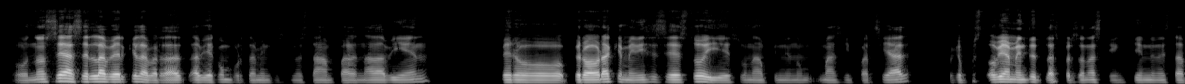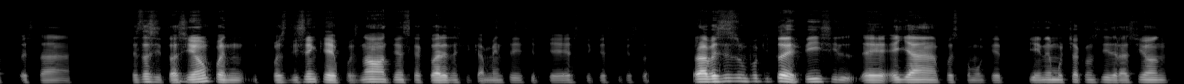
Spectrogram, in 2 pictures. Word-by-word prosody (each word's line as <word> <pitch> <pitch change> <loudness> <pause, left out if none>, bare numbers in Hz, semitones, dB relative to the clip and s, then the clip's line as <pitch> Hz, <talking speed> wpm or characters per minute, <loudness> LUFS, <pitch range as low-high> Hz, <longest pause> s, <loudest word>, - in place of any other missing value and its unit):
o 100 0 -9
no 120 +4 -1
sé, 145 +4 +6
hacerla 130 -1 +7
ver, 120 -1 +4
que 130 - -2
la 120 - +4
verdad, 100 0 0
había 105 0 -2
comportamientos 100 -3 -13
que - - -28
no 100 - -17
estaban 100 0 -12
para 95 +1 -8
nada 100 +1 -5
bien. 110 +8 -7 0.7
Pero 100 -2 0
pero 110 -1 +5
ahora 110 +4 +7
que 125 - -6
me 105 -2 -4
dices 110 +2 -7
esto, 110 +4 +2
y 105 -2 0
es 100 0 -9
una 105 -1 -11
opinión 100 0 -16
un 100 0 -18
más 100 0 -13
imparcial. 105 +5 -5 0.4
Porque, - - -11
pues, - - -24
obviamente, 115 -1 +5
las - - -3
personas 105 +2 -8
que 100 - -23
entienden 100 +1 -11
esta 100 -1 -8 0.2
esta 100 -2 -15 0.6
esta 110 +3 -6
situación, 110 +4 +1
pues 110 -6 -1 0.4
pues, 100 0 -9
dicen 120 +4 -4
que: 105 -2 +2
"Pues 100 0 -20
no, 120 +1 +1
tienes 110 +1 -9
que 105 - -11
actuar 105 0 0
enérgicamente, 100 0 -9
y - - -12
decir 100 0 -21
que 100 0 -12
esto, 100 -1 -17
y - - -29
que - - -22
esto, 100 -3 -24
y - - -41
que 100 - -29
esto". 100 - -26 0.4
Pero 125 - +6
a - - +10
veces, 135 +3 +3
es 150 - -11
un 145 - -7
poquito 135 0 -1
difícil. 125 -3 +1
Eh, 105 0 0
ella, 110 -1 +1
pues, 105 -1 -14
como 100 -1 -20
que 100 0 -15 0.2
tiene 105 0 -8
mucha 110 +1 -7
consideración 105 -1 -8
105 Hz, 190 wpm, -23 LUFS, 100-110 Hz, 0.7 s, a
